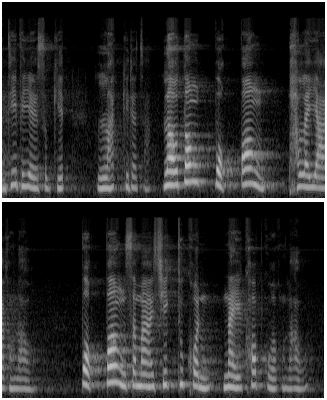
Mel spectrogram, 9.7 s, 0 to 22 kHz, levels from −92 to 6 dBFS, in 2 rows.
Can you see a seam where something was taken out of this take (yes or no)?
yes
